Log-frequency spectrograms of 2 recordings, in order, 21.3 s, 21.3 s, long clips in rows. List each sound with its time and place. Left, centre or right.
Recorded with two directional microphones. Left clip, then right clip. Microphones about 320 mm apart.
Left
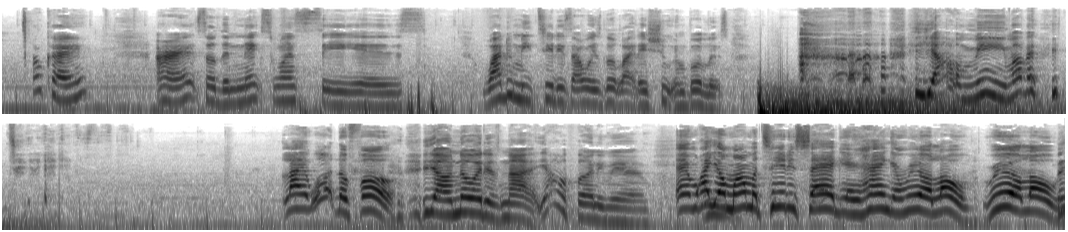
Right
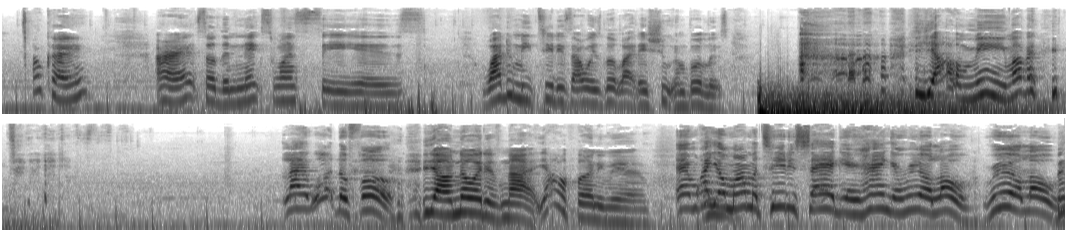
0.2 s speech: centre
13.5 s speech: centre
14.6 s speech: centre
17.4 s speech: centre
